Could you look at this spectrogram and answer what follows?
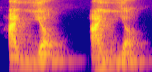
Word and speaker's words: aglio: En el caso de la palabra ajo, se pronuncia la G o se dice solo al. Aglio, aglio. Ah, Non è ajo, ajo en español.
